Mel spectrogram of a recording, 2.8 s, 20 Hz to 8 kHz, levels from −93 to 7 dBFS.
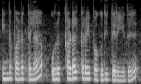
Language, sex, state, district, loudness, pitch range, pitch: Tamil, female, Tamil Nadu, Kanyakumari, -16 LUFS, 180-210 Hz, 200 Hz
